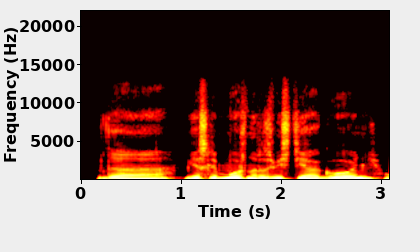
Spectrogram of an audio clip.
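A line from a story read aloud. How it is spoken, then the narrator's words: Glum agreement. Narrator (Russian): уныло согласился Чезаре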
